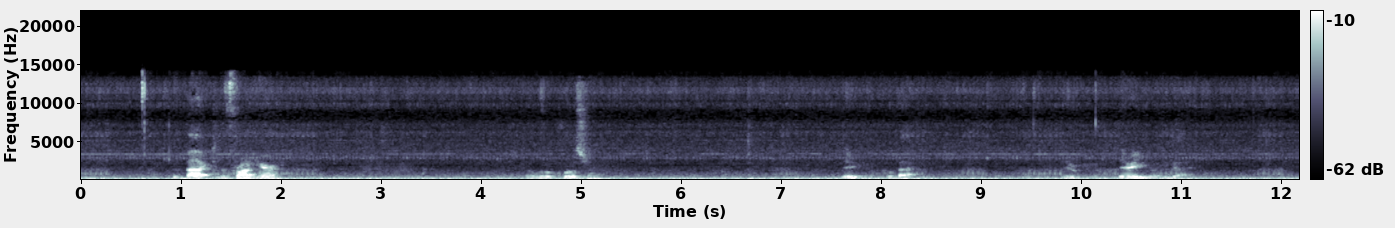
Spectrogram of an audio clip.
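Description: A man speaks calmly nearby, in short bursts with pauses.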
